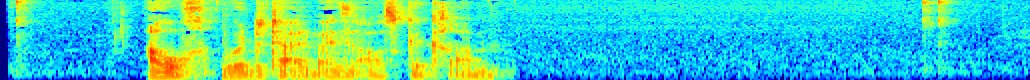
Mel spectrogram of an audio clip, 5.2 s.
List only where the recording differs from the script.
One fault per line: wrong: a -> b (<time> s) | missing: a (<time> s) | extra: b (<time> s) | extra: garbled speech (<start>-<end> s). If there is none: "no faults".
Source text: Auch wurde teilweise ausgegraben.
no faults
